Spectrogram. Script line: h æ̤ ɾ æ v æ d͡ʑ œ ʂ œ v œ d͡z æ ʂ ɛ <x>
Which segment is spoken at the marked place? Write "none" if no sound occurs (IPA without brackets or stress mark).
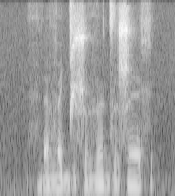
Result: x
